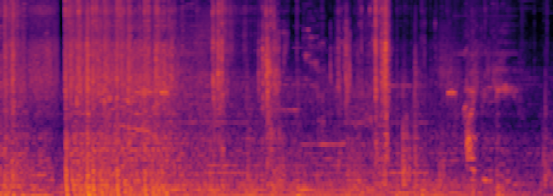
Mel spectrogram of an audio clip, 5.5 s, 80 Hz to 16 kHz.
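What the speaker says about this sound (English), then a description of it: "They're opening fire!" Bursts of rapid gunfire from a firefight in the video game Cyberpunk 2077 crackle and rattle continuously at close range, with scattered booms and mechanical clatter throughout.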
